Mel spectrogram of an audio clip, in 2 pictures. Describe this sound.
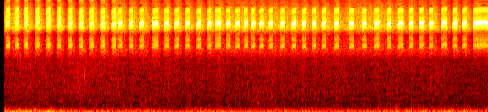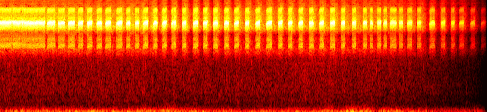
Cicada solo close
A close recording of one cicada and quite some of its colleagues in the background :)
field-recording, ambient, cicada, animals, sea-side, summer, insects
